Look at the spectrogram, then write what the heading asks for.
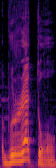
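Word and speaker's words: ブレット: Starting off, we got Brett, who is uh in Japanese, his name is pronounced Buretto.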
